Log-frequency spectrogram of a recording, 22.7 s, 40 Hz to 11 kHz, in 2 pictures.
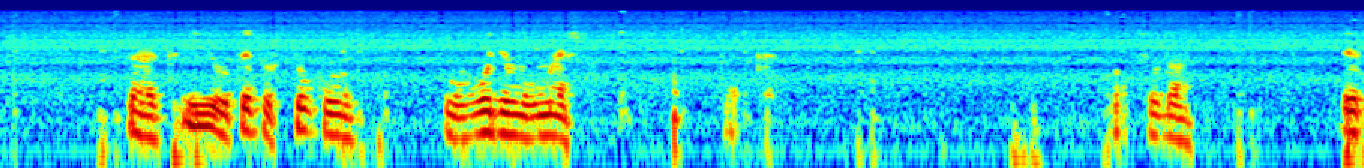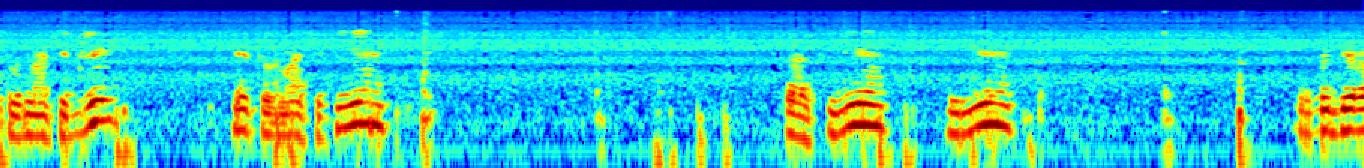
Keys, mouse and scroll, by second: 0.7 click, 1.3 g, 2.9 click, 3.2-5.2 middle drag, 5.7 scroll up 1, 5.7 middle click, 7.1 click, 8.5 g, 9.1 click, 11.1 g, 11.9 click, 13.6 e, 14.5 click, 15.1-16.3 middle drag, 16.7 click, 17.3 e, 18.3 click, 18.6 e, 19.5 click, 20.0-21.1 middle drag, 21.7 click.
